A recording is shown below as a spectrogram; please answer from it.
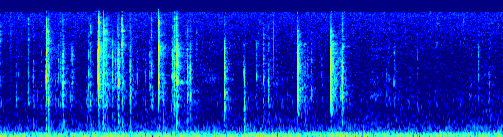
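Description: Two hands type with their fingertips on a vintage beige plastic full-size Fujitsu Siemens computer keyboard. A rapid, uneven stream of short, bright plastic key clicks sounds over a steady low hum.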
